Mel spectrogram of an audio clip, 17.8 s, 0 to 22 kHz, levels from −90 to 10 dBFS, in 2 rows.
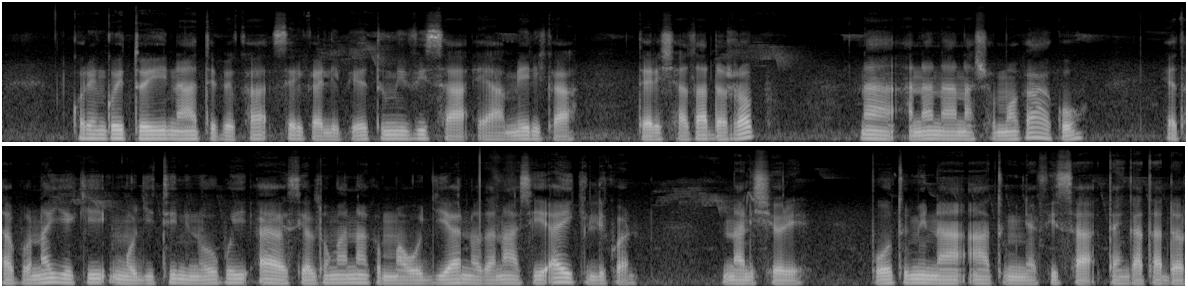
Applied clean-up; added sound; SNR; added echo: none; none; none; none.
